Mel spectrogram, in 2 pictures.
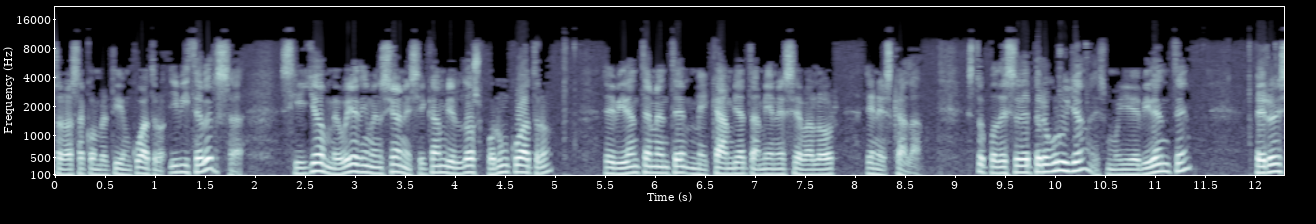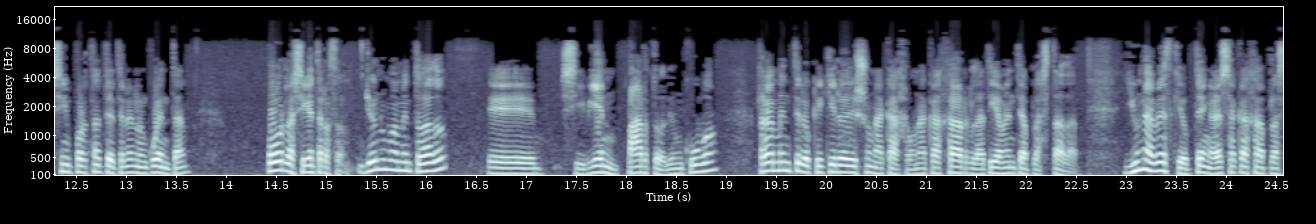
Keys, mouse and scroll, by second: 2.9 click, 9.4 click, 11.4 click.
